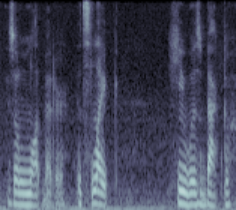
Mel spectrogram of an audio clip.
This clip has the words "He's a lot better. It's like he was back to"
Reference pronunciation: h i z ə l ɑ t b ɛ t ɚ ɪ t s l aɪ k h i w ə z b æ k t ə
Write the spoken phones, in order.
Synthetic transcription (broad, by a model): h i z ə l ɑ t b ɛ t ɚ ɪ t s l aɪ k h i w ə z b æ k t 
